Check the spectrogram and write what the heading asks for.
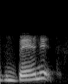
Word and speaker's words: Bennett: My aunt named me, so it's S-H-A-N-I-E-C-E, Shanice, because I'm her first niece. Last name is Bennett, B-E-N-N-E-T-T.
